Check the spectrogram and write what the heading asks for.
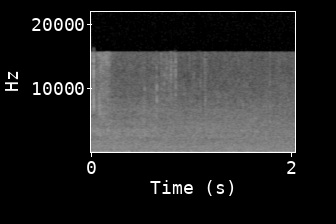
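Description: Steady outdoor background noise: a low rumble with a faint hiss over it and no distinct events.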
